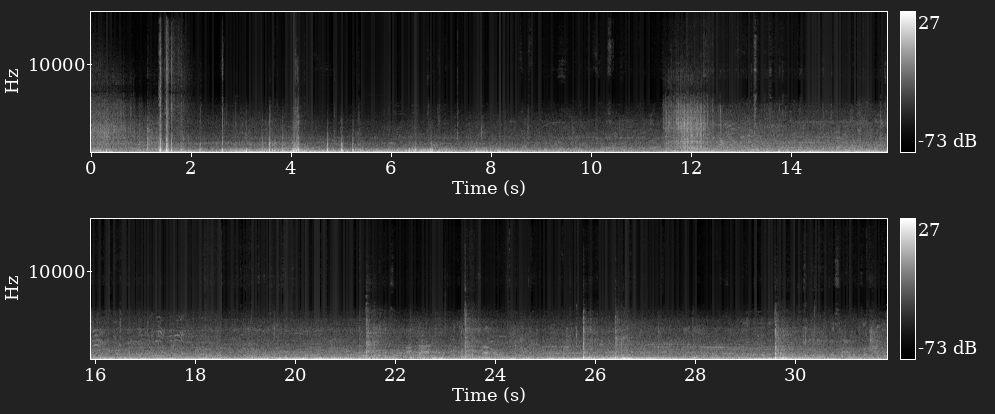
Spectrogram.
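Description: Fireworks going off in scattered bangs: a few sharp reports in the first seconds, a bigger burst about twelve seconds in, and more bangs in the last third. Under them run a steady low rumble and the chatter of onlookers.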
